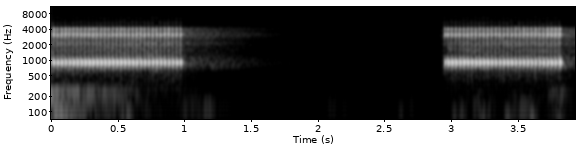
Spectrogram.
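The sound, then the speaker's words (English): A telephone rings twice on the line of a call made from a phone booth to a client, Fred Lane, a little after five; each burst a rapid, buzzy trill lasting about a second, separated by a long silent pause. The ringing is loud and clear, with no voices. “A little after five, I went to a phone booth and called my client, Fred Lane.”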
